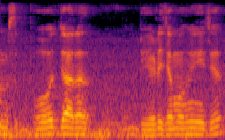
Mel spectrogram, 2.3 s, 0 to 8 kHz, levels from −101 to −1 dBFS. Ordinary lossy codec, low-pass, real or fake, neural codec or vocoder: none; 7.2 kHz; real; none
